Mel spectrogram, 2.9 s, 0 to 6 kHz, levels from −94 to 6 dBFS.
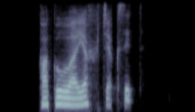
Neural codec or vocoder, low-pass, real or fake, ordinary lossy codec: codec, 16 kHz, 0.5 kbps, X-Codec, HuBERT features, trained on LibriSpeech; 5.4 kHz; fake; AAC, 48 kbps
